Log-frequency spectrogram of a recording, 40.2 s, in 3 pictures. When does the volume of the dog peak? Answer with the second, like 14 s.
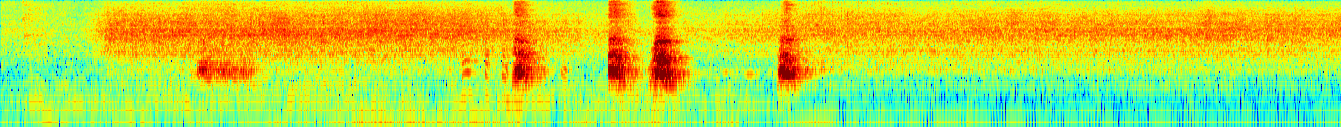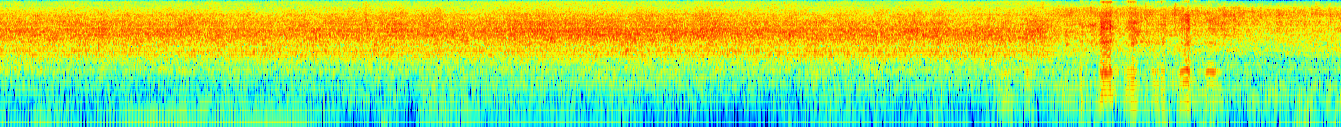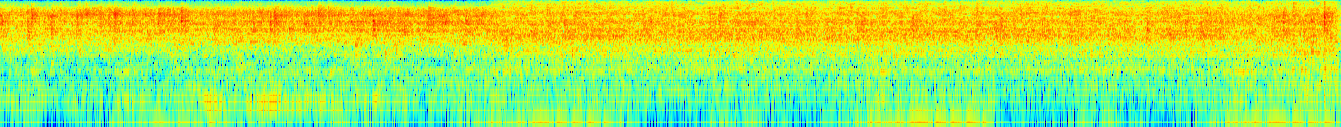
7 s.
